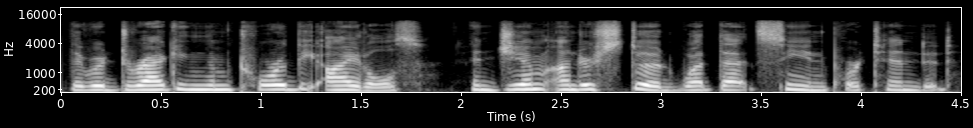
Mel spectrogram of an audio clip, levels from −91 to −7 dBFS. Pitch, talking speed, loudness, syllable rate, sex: 195 Hz, 185 wpm, -17 LUFS, 5.5 syllables/s, female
